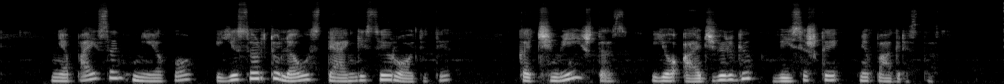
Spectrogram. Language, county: Lithuanian, Vilnius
